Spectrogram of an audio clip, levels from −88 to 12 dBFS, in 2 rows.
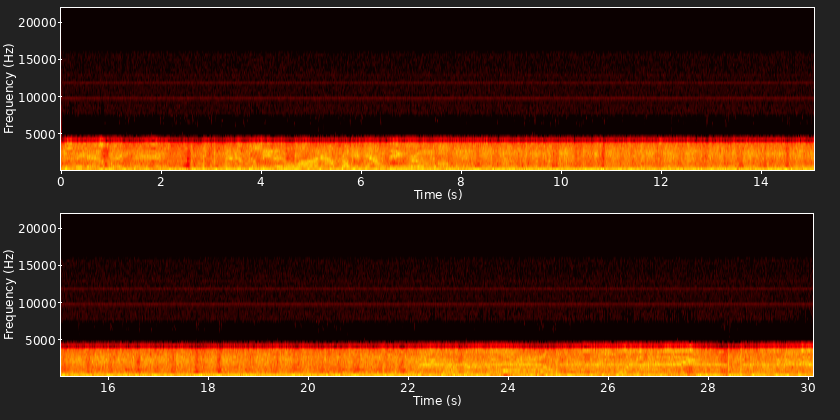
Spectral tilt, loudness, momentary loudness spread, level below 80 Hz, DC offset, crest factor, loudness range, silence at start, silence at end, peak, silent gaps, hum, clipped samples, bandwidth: -8 dB/octave; -20 LUFS; 2 LU; -22 dBFS; under 0.1%; 14 dB; 1 LU; 0 s; 0 s; -4 dBFS; none; none; under 0.1%; 4.7 kHz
